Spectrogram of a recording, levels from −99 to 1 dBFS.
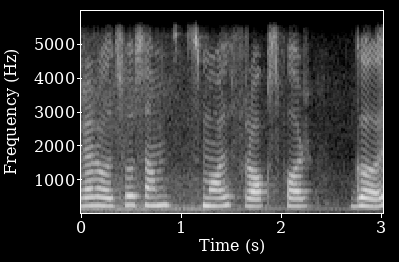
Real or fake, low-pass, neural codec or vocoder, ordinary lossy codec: real; 5.4 kHz; none; none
